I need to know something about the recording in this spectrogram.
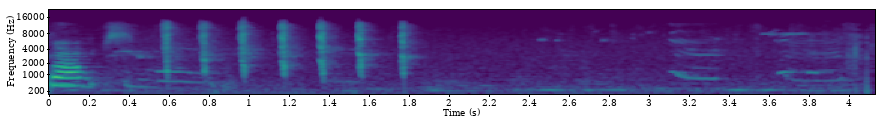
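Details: Six-week-old Collie puppies indoors: a rapid run of seven sharp yips about a fifth of a second apart, then a pause and a couple of soft falling whines.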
